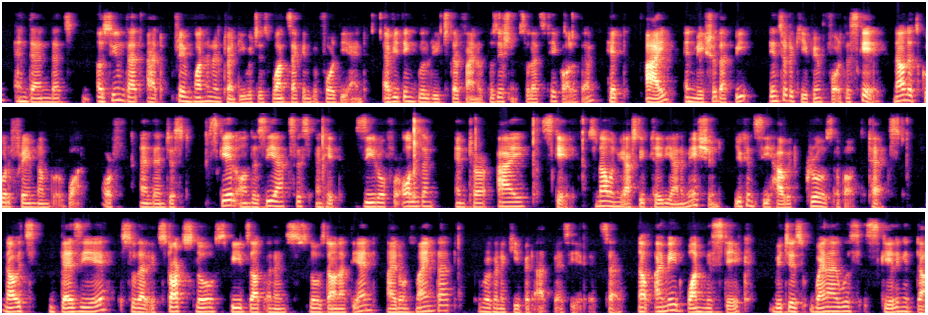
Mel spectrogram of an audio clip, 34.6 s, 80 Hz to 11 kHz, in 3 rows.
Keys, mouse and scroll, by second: 1.7 click, 4.7 right click, 5.6-7.3 shift+right drag, 8.0 i, 12.7 click, 14.2 s, 14.4 z, 15.7 0, 16.8 Return, 17.5 i, 18.8 shift+space, 22.9 shift+space, 23.5-28.7 drag, 28.8 shift+space, 30.4 shift+space, 30.9-33.5 drag.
